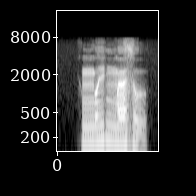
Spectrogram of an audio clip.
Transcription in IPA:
ŋʷ i ŋ͡m ə z u

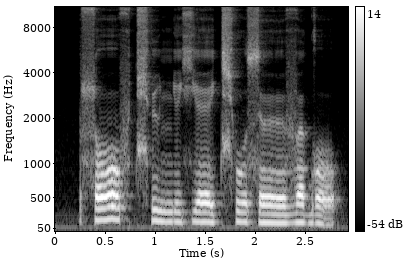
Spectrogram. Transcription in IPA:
ɬ oː f t͡ɕʰ y ɲ e ç eː t͡ɕʰ u s øː v œ ɡ o

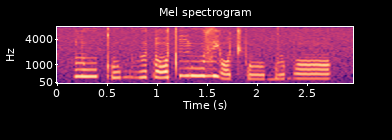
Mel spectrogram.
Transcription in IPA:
l uː˥ kʼ u˧˥ bʱ ɯ˧˥ ɗ ɔː˧˥ tʲ ŋ͡m uː˥ z j ɔ˩˧ t͡ʃʼ uː˩ b ɯ˩˧ b ɔː˧

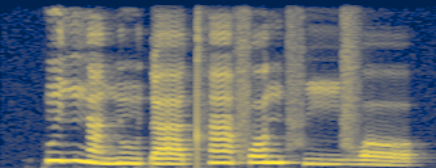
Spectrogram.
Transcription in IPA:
kʷ ĩ˦ n ŋ ã˨ n ũ˨ ɗ aː˨ tʰ ã˦ f ɔ˦ n f iː˨ v ɔ˨

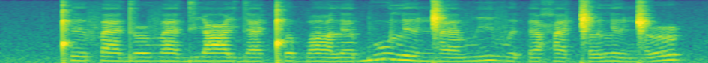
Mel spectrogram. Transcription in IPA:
ǃʰ ɪ f æ d ə˞ v æ d i ʕ i d æ ǃʰ ə b ɑ l ɛ b u l ɪ ŋ͡ǁ æ v i v ɪ ʔ ɛ ħ æ ǁ ə l ɪ ŋ͡ǁ ə˞

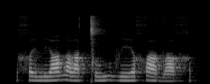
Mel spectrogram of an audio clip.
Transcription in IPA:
χ ɪː n ɪː ðˤ ɪ j a ǀ ʊ β u v eː χ ʊː dˤ ɛ χ

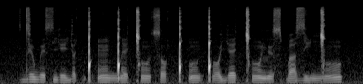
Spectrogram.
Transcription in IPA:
d ɘ w ɘ s j e j ɐ ǃʼ ɛ̃ ŋ͡ǃ ɛ ǀ õ s ɔ ǃʼ õ ŋ͡ǃ ɔ j ɛ ǀ õ lʲ ɔ s ɓ a z i ŋ͡ǀ õ

